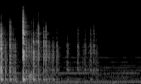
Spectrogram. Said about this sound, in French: Donc là, je jette 2d6 plus 2 du coup.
